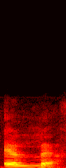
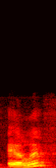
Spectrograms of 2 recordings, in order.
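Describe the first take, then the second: First: "elef" said eh-LEF, second syllable stressed; "elef" with a light start and a heavy LEF; accent on last syllable. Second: "elef" said EH-lef, first syllable stressed; "elef" with a strong EL and a light ending; accent on first syllable. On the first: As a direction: wrongly push the accent of "elef" to the end. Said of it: "not elef". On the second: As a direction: push the accent of "elef" to the front. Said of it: "the accent back to the front". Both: Shown as a demonstration.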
